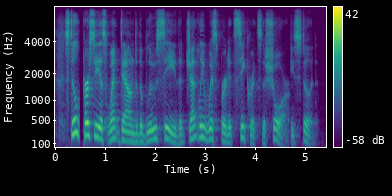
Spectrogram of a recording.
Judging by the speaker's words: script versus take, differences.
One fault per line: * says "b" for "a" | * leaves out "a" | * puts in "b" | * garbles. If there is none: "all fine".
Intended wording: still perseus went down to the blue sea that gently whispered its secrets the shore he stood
all fine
